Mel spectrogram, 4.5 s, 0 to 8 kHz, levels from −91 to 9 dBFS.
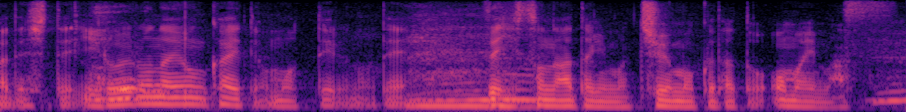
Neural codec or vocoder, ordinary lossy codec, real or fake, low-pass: none; none; real; none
